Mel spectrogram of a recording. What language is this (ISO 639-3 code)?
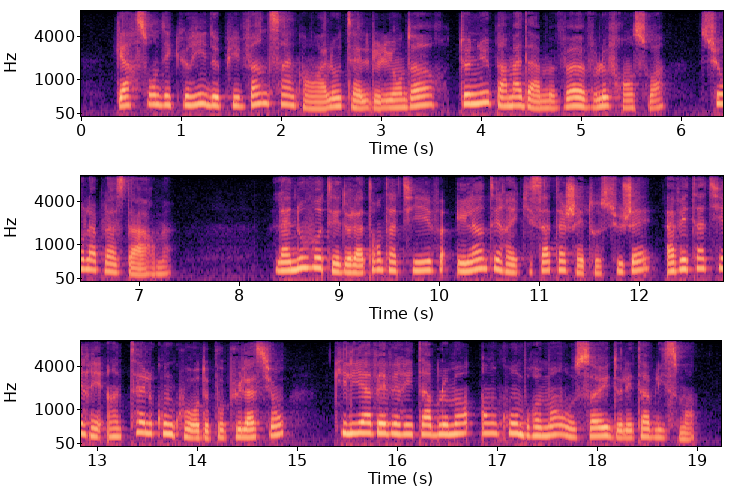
fra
